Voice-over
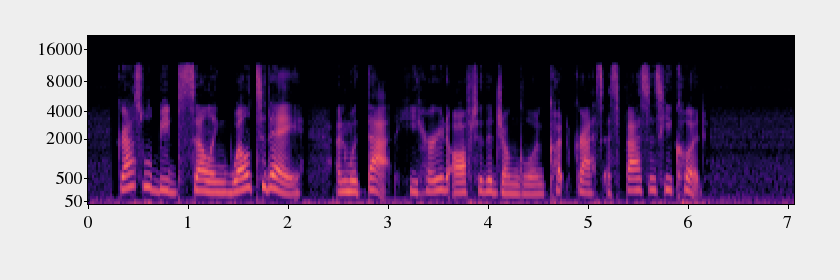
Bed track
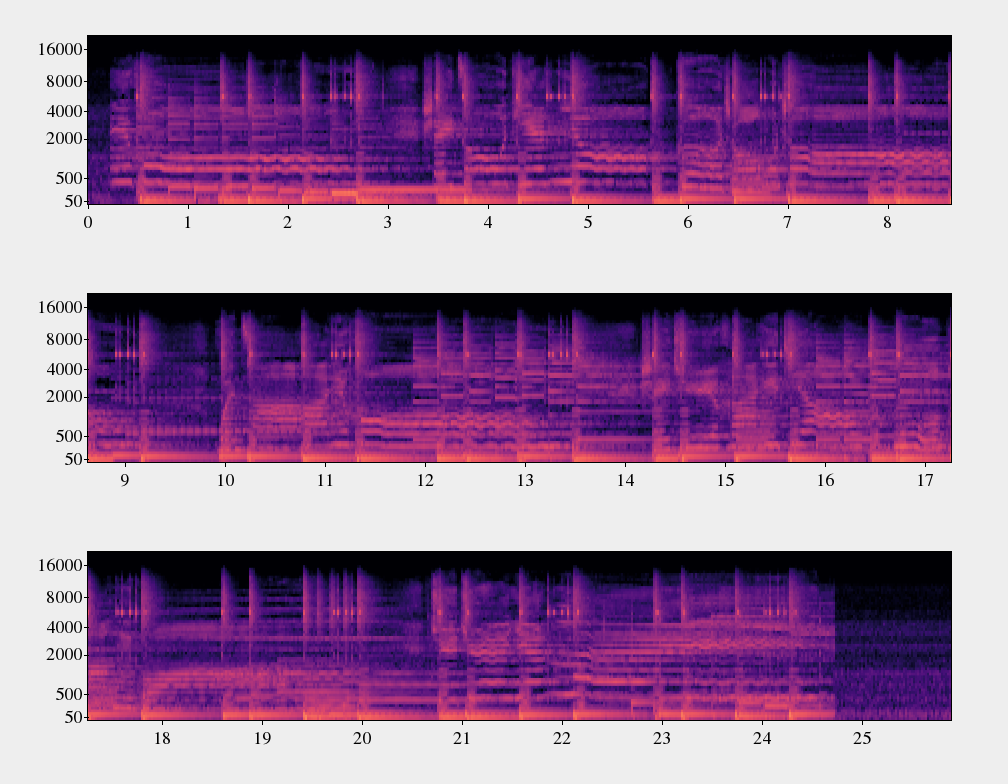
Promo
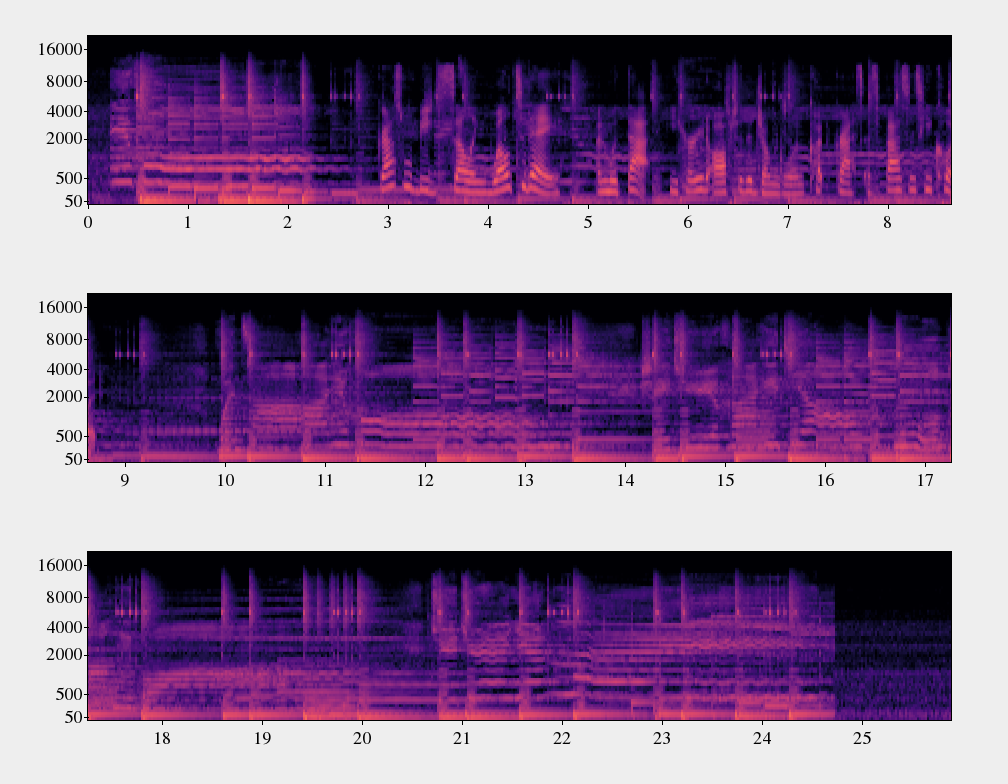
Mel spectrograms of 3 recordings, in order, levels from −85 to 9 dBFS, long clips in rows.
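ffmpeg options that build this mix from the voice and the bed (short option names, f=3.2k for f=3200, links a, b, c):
-filter_complex "[0:a]adelay=2600,volume=-3.5dB[a];[1:a]volume=12dB,afade=t=out:st=2:d=0.28:silence=0.141254,afade=t=in:st=9.05:d=0.64:silence=0.237137[b];[a][b]amix=inputs=2:normalize=0"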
